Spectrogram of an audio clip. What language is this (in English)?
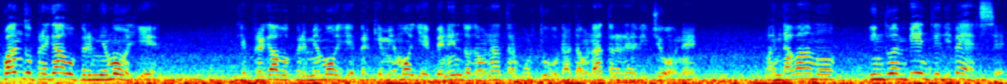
Italian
